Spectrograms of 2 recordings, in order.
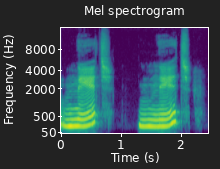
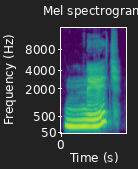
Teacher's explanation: esta palabra tiene tono ascendente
